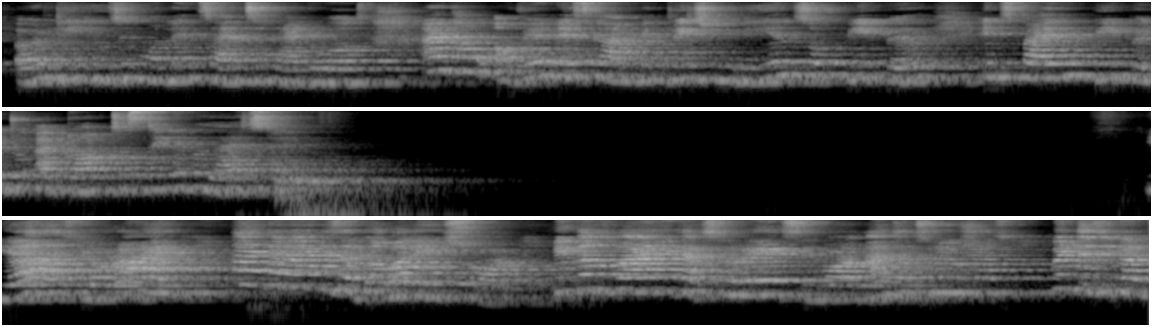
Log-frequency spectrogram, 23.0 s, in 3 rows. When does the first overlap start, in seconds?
none

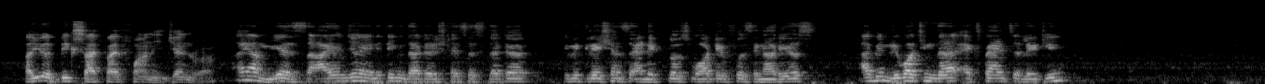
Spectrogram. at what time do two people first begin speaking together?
none

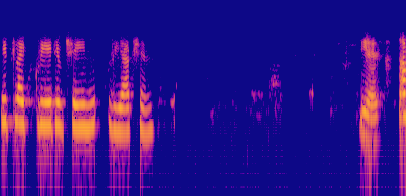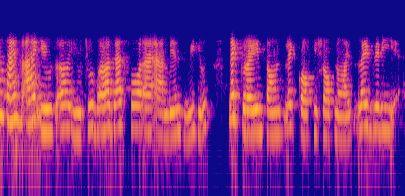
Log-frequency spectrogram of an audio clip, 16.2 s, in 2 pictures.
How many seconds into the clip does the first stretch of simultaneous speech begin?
none

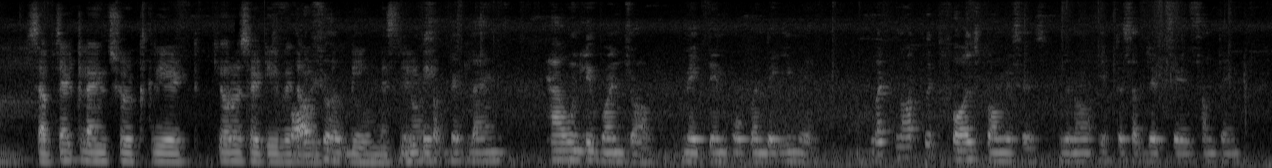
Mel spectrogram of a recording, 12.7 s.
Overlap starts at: 2.9 s

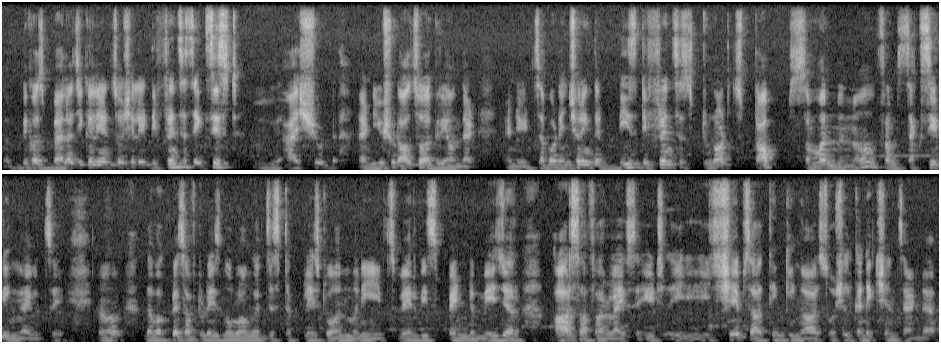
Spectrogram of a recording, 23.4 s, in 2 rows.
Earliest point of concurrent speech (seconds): none

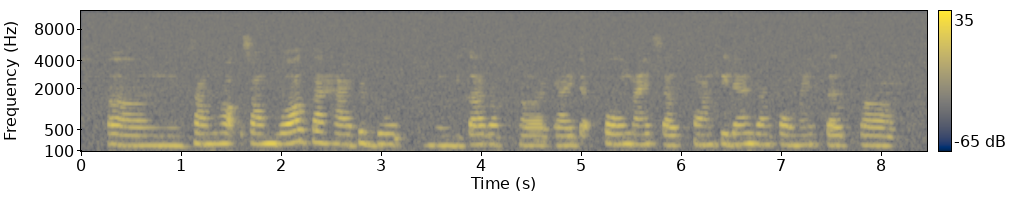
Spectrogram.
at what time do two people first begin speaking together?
none

